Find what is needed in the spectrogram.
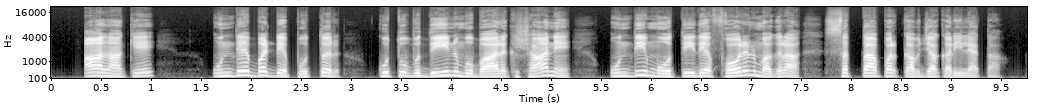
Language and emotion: Dogri, neutral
